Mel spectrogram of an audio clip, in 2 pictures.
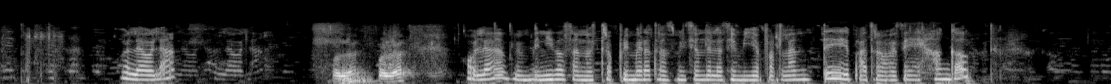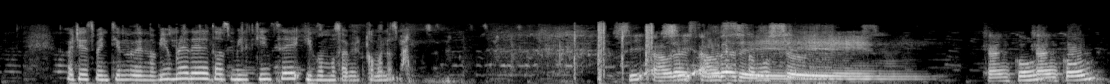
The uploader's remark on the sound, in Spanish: Nueva forma de trasmisión en vivo desde Hangout y en vivo en Youtube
